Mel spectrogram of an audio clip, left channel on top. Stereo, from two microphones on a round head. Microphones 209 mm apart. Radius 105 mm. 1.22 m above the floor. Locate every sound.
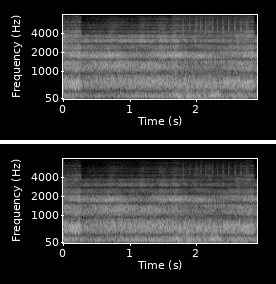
0.0 s an aircraft: 80° left
1.6 s a bird: 70° left (ahead or behind)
